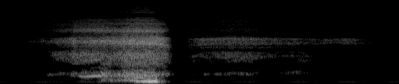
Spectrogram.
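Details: Pit bull dog sleeping and snoring: one loud, rough snoring inhalation, then a softer whistling exhalation.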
